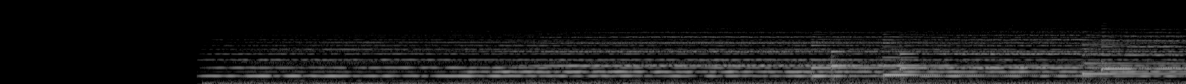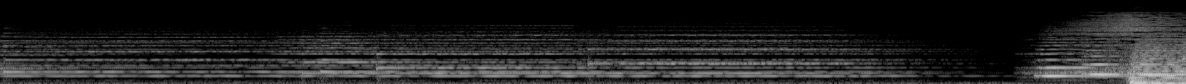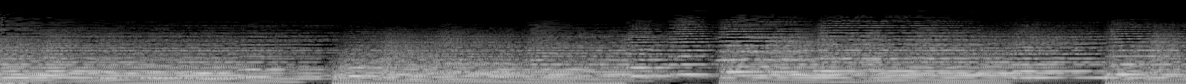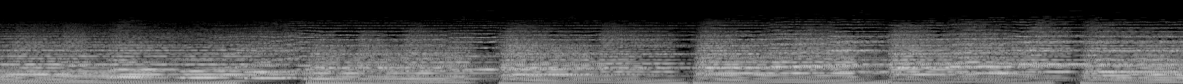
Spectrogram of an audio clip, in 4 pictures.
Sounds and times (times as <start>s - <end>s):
Music: 2.0s - 47.4s.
